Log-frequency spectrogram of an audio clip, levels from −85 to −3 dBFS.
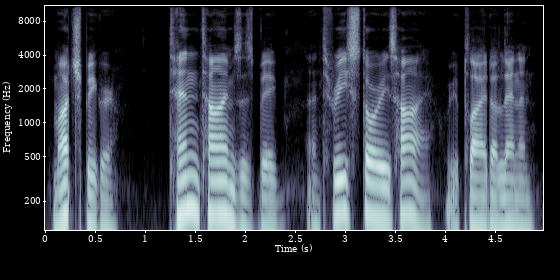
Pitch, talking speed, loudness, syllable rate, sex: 120 Hz, 145 wpm, -19 LUFS, 4.4 syllables/s, male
